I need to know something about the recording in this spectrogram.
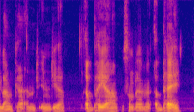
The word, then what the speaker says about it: abhaya: and India, abhaya, sometimes abhay. In modern Hindi it would be pronounced abhay, but abhaya, meaning without fear, fearless.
